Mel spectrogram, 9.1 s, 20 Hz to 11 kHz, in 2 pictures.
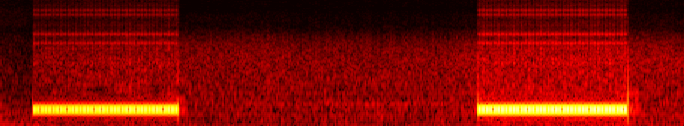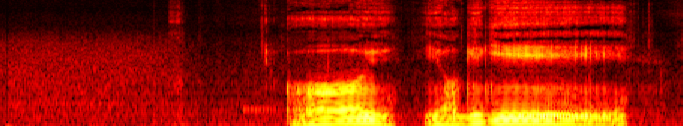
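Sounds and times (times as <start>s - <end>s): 
buzzing telephone ringing tone: 0.2s - 1.3s, 3.2s - 4.3s
speech: 7.0s - 8.8s.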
